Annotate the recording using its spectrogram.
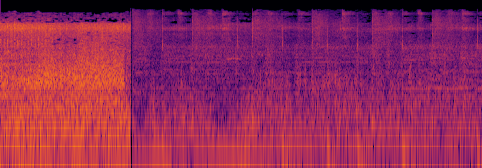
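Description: Wind rushing over the microphone with a motorcycle running underneath while riding, cut off abruptly about a second and a half in. Quiet background music follows.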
